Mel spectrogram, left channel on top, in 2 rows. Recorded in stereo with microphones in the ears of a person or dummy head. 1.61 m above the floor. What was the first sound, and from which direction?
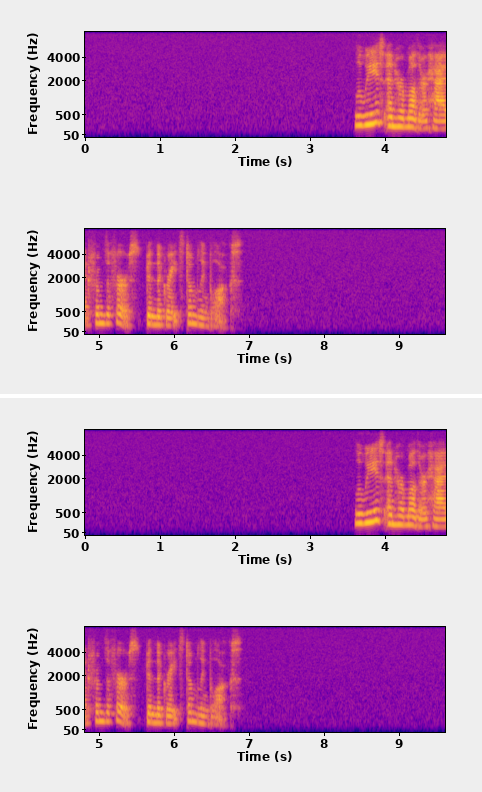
A woman speaking, 15° right (ahead or behind).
